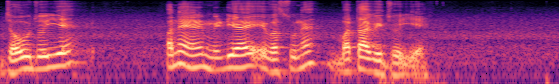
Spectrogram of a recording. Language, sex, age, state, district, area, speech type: Gujarati, male, 45-60, Gujarat, Anand, urban, spontaneous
